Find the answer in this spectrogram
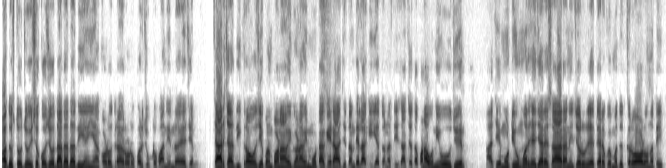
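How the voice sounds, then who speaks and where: A man hosting a charity video outdoors by a roadside, interviewing gently and reassuringly and making an earnest appeal to viewers. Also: mid-range voice, flat delivery, fast, dry recording.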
